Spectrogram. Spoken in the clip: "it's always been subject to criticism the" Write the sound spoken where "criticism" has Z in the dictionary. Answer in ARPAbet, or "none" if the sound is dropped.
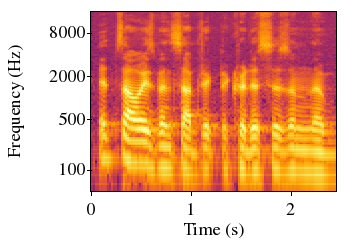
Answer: Z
